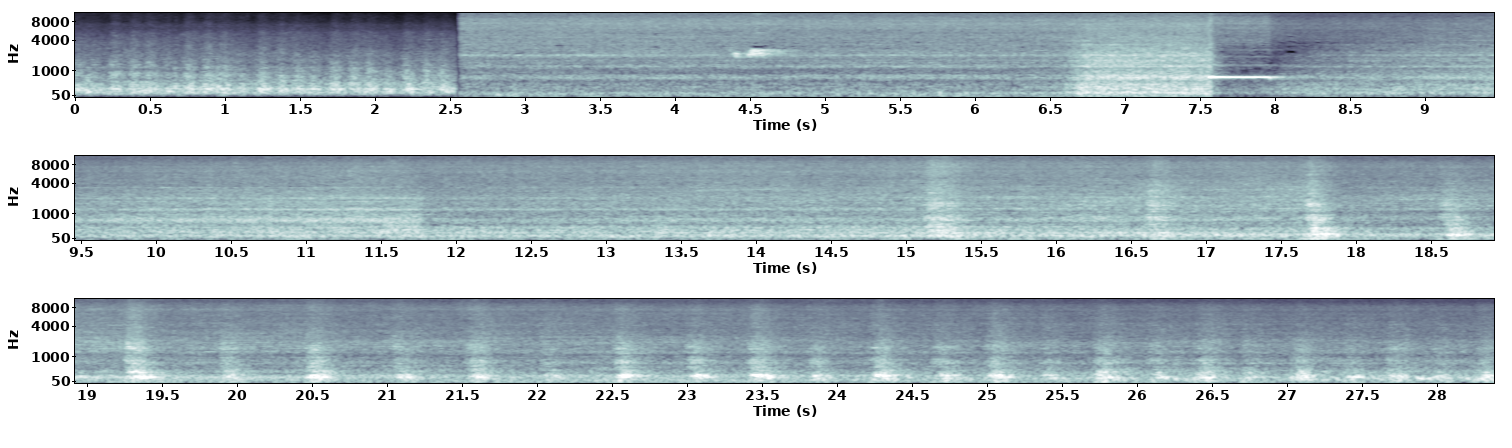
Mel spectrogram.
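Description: Steam locomotive getting under way: steam hissing, a loud burst with a short whistle about seven seconds in, then exhaust beats that start slowly about halfway through and quicken steadily.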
